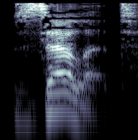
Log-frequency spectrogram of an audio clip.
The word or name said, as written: zealot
